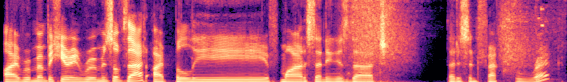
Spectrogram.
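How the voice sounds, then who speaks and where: A man's voice: fairly high pitch, level tone, moderate pace, darkish tone, a little hiss or hum. A man doing casual livestream game commentary, rambling and thinking aloud over game music. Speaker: game streamer. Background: video game music.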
